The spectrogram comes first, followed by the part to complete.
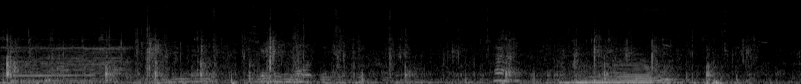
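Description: Cattle mooing: a short moo at the start and a longer, lower moo about six seconds in, with hooves clicking on concrete as a cow is walked.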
